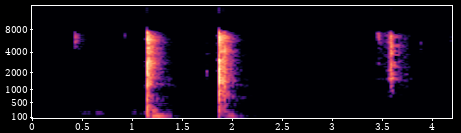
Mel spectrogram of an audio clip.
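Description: Trading cards handled by hand: two short sharp clicks about a second and two seconds in, then a fainter one near the end, with near silence between.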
